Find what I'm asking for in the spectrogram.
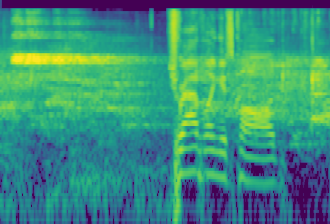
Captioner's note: whistle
